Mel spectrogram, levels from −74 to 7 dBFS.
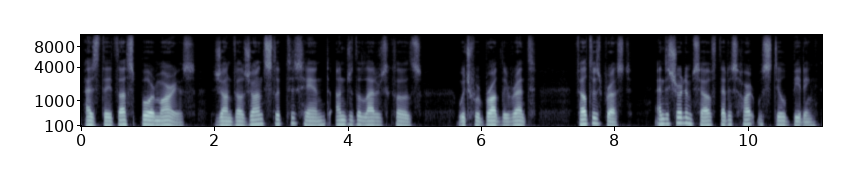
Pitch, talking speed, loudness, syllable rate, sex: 115 Hz, 160 wpm, -20 LUFS, 4.5 syllables/s, male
